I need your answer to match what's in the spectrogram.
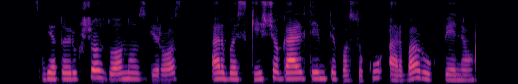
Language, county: Lithuanian, Tauragė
